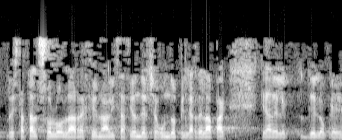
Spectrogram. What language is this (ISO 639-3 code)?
spa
